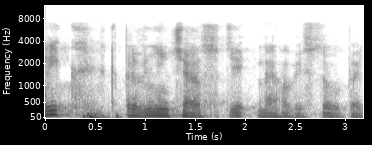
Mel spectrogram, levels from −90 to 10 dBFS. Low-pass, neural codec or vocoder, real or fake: 7.2 kHz; codec, 16 kHz, 4 kbps, FreqCodec, smaller model; fake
